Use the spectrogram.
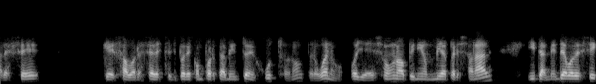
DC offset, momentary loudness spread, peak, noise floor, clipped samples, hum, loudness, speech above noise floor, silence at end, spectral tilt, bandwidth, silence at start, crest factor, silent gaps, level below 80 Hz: under 0.1%; 11 LU; -4 dBFS; -72 dBFS; under 0.1%; none; -25 LUFS; 48 dB; 0 s; -7 dB/octave; 4.1 kHz; 0 s; 20 dB; none; -84 dBFS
